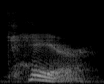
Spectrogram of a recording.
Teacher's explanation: we have the bossy R now the bossy R is that the R sound takes over and changes the vowel sound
